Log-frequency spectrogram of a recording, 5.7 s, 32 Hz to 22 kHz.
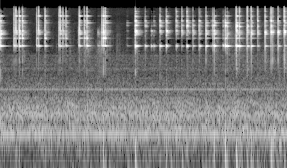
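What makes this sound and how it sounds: Long nails tap a hollow, empty glazed ceramic skeleton mug near its rim and body in a quick, uneven series of light clicks. Each tap gives a bright, thin clink with a faint ring near 3.6 kHz that dies away almost at once, with no low end.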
